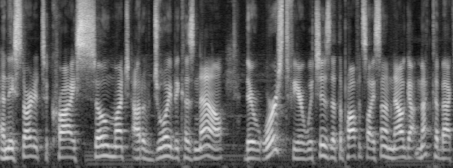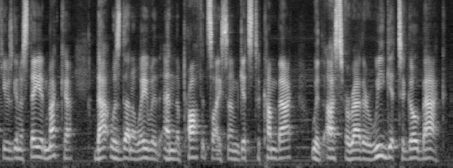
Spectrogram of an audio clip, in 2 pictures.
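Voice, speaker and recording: Rapid-fire male preacher telling a story. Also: medium pitch, fairly even intonation. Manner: earnest, emotional retelling, mixing quoted Arabic into English. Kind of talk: sermon storytelling.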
